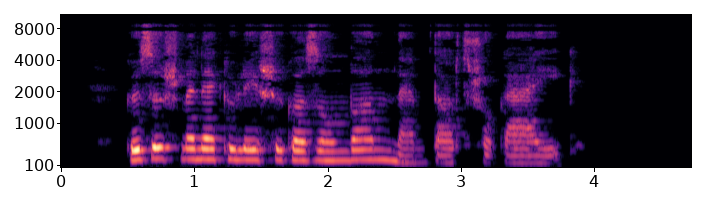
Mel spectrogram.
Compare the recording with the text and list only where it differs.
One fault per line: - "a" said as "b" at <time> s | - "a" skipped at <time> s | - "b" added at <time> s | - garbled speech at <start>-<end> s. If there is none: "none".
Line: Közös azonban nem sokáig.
- "menekülésük" added at 0.9 s
- "tart" added at 2.7 s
